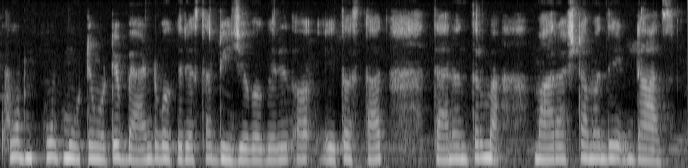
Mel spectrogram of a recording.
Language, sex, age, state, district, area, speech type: Marathi, female, 18-30, Maharashtra, Wardha, urban, spontaneous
